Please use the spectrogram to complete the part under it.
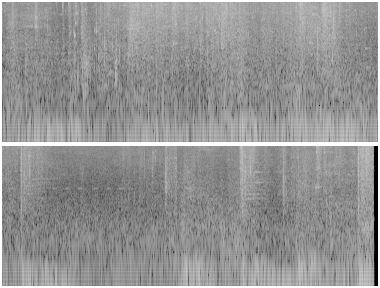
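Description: Video game explosions boom and roar.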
